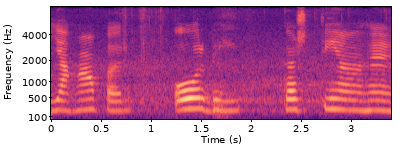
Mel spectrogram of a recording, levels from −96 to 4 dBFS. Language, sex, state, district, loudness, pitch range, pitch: Hindi, female, Haryana, Jhajjar, -17 LUFS, 215-235 Hz, 225 Hz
